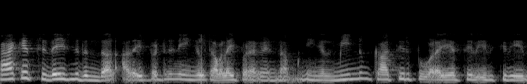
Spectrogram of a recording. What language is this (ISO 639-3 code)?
tam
